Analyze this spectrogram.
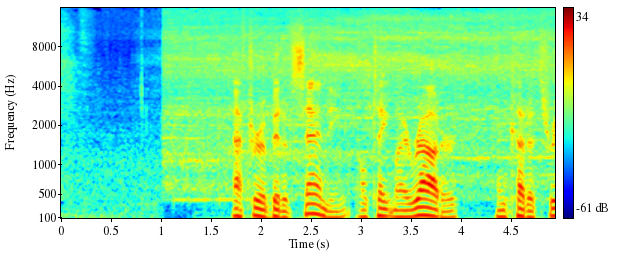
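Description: A router whines loudly.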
